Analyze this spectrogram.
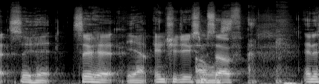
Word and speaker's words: Suhit: Suhit.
